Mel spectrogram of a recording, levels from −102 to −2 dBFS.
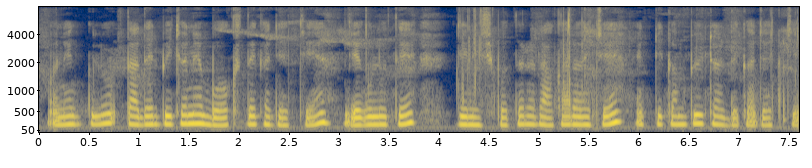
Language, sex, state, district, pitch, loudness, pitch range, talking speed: Bengali, female, Assam, Hailakandi, 195 Hz, -15 LUFS, 185-200 Hz, 120 wpm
